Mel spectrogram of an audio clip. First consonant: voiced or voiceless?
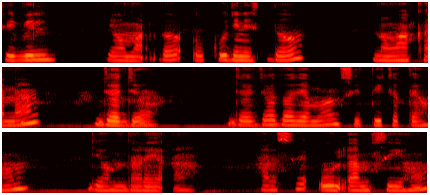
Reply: voiceless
